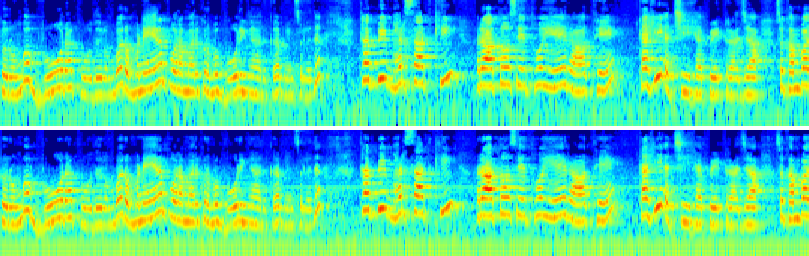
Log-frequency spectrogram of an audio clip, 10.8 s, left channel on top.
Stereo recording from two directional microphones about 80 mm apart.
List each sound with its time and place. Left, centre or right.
0.0 s a woman's voice: left
4.7 s a woman's voice: centre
